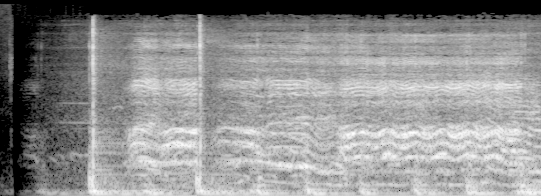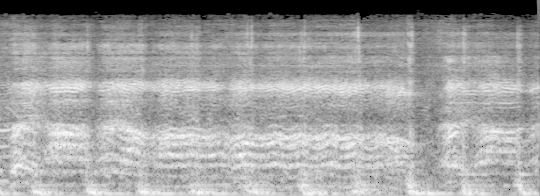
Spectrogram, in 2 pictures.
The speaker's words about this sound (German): Zum Beispiel ein Original Powwow, aufgeführt von den Shinnecock-Indianern. Das klingt dann so.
